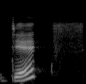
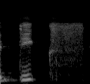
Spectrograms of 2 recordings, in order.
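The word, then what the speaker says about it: dix: is D this D so again it's making more of a s sound we're not saying the X we're not saying dicks or di we're saying D okay now let's move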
